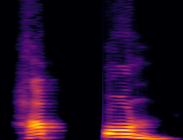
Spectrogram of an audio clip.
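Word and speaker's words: 八本: Then six long and thin objects is this is ro and this is horn but it is going to be pronounced as roon. It's an exception roon.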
